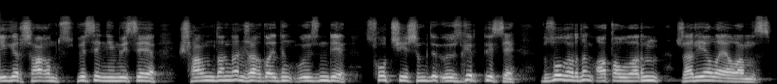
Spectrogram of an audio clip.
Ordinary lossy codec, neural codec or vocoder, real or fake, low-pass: none; codec, 44.1 kHz, 2.6 kbps, SNAC; fake; 9.9 kHz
